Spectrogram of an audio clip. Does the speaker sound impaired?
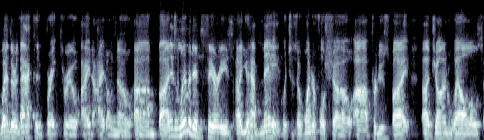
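No.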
